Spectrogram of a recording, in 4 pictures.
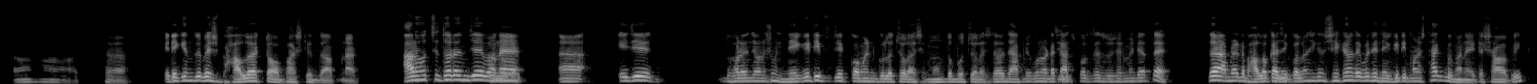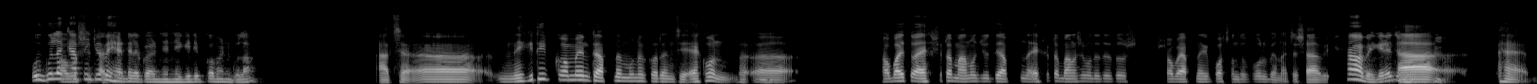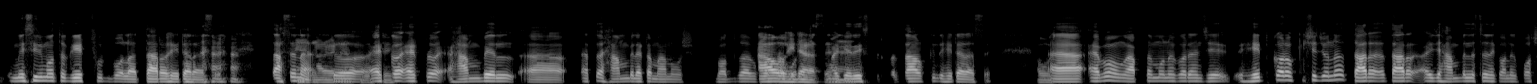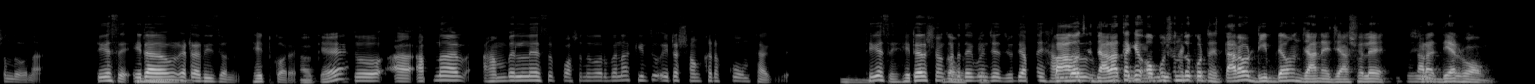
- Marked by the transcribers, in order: chuckle; unintelligible speech; in English: "হাম্বেল"; in English: "হাম্বেল"; in English: "হাম্বলনেস"; in English: "হাম্বলনেস"; unintelligible speech; in English: "They are wrong"
- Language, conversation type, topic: Bengali, podcast, সামাজিক মাধ্যমে আপনার কাজ শেয়ার করার নিয়ম কী?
